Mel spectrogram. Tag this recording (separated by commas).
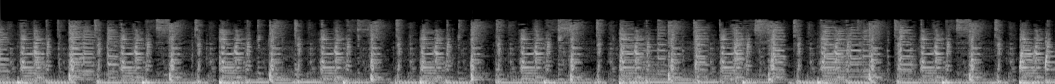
Music, Spray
